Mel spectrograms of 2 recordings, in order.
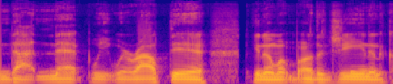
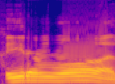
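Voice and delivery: louder, higher, hyping up the name; hyped announcement; 6 semitones higher, 6 dB louder, slower than usual. Shown as a demonstration. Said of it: "the legend".

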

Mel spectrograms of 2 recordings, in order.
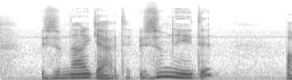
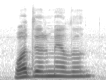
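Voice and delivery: called-out model word; 6 semitones higher, 5 dB louder than usual. Shown as a demonstration. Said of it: "sen watermelon diyeceksin".

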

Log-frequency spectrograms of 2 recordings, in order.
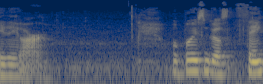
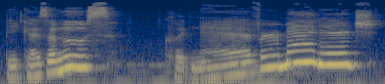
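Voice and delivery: lively picture-book read-aloud with long pauses; reading to children; slower than usual. Acted. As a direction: read it like story time for little ones.

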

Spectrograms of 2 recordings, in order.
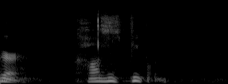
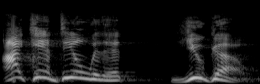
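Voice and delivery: loud, higher dismissal; louder fed-up dismissal; fed-up parent; 6 semitones higher, 9 dB louder, slower than usual. Shown as a demonstration. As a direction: send them off, at the limit. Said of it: "We all do it".

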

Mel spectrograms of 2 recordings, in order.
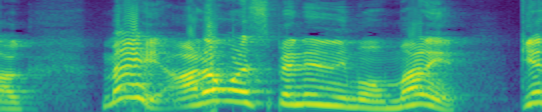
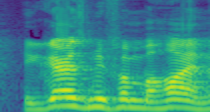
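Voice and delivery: usual speaking voice

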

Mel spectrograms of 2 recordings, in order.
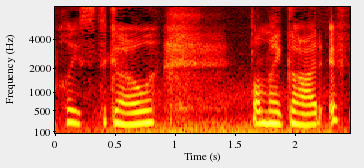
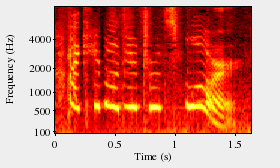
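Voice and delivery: indignant insistence; 12 semitones higher than usual. Acted. Insisting on exploring.

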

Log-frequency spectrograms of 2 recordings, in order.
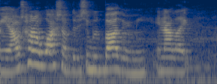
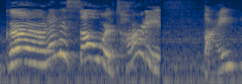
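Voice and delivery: loud, higher, drawn-out scorn; scoffing disbelief; 4 semitones higher, 6 dB louder, slower than usual. Real, not acted. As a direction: stretch it out, loudly dismissive. Scoffing at the fight challenge.

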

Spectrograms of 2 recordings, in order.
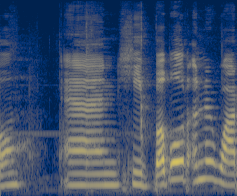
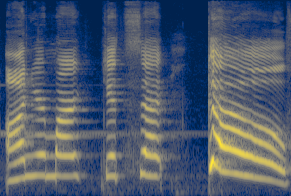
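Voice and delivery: race start call; 6 semitones higher, 11 dB louder, slower than usual. Acted. Starting a swimming race at the pond, building shout. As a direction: build to a long, loud "go!".

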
